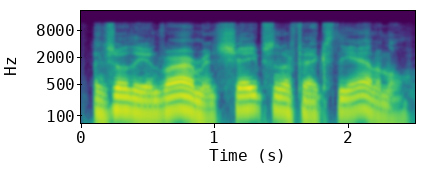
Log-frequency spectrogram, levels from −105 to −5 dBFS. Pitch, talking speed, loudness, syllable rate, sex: 110 Hz, 215 wpm, -16 LUFS, 6.9 syllables/s, male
